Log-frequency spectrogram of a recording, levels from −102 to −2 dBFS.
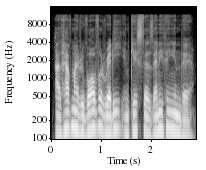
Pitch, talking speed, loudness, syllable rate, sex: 120 Hz, 250 wpm, -15 LUFS, 7.0 syllables/s, male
